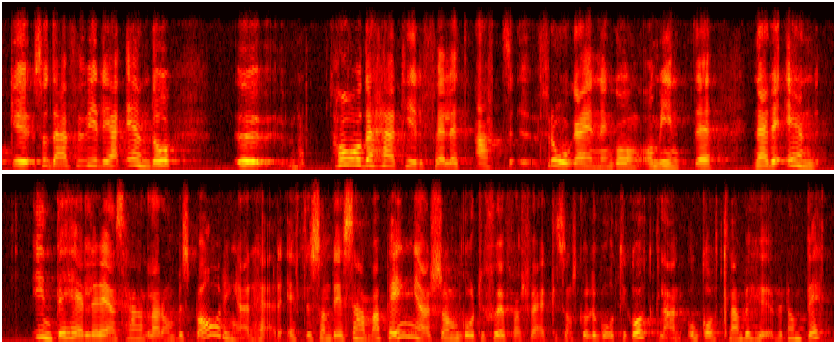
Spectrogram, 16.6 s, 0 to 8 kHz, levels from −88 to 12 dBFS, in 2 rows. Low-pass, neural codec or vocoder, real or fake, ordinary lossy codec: 7.2 kHz; none; real; Opus, 32 kbps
